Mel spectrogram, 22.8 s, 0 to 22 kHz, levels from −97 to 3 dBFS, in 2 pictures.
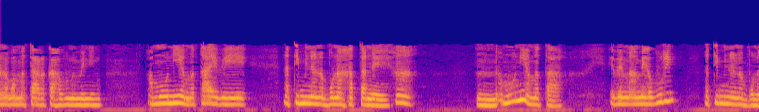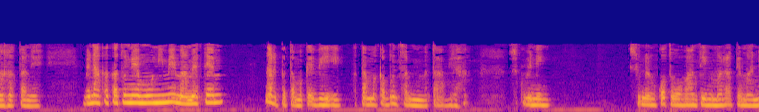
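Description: Throughout, the speech sounds dull and smeared, cut off above 5.2 kHz with fizzy sibilants, likely from heavy AAC compression at a very low bitrate.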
